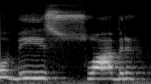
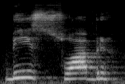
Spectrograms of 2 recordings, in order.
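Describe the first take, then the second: No difference in how they are said.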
